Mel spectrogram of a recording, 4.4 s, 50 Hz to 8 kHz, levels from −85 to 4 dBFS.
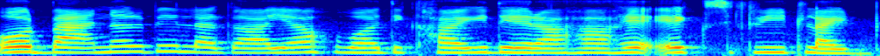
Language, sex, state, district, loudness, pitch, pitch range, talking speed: Hindi, female, Chhattisgarh, Bastar, -25 LUFS, 255 Hz, 245-265 Hz, 175 wpm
